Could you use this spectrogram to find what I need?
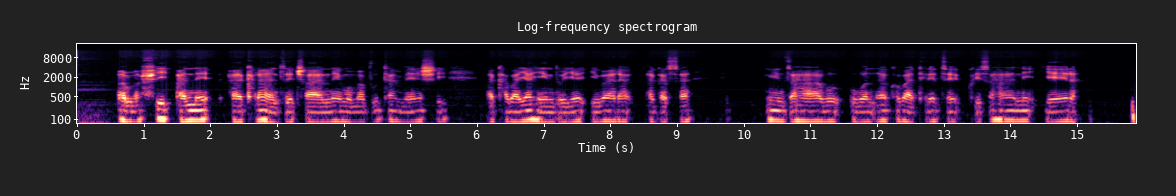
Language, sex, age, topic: Rundi, male, 25-35, agriculture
